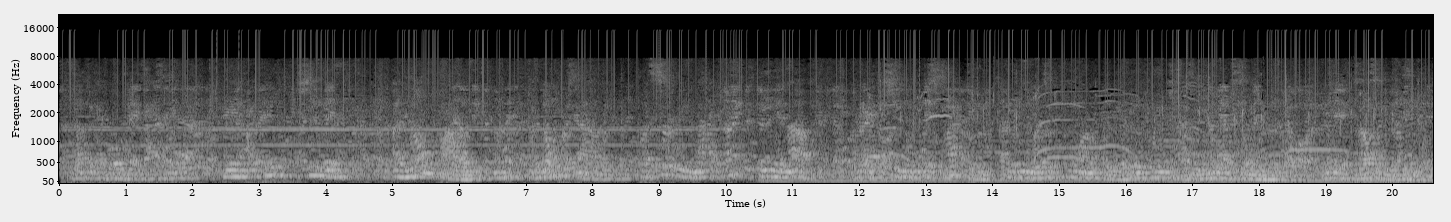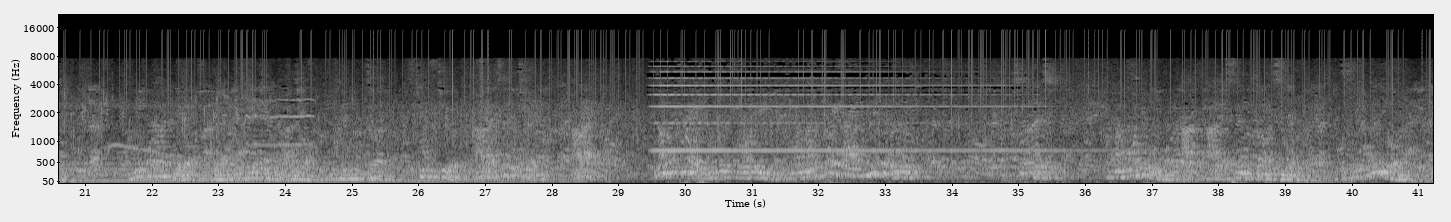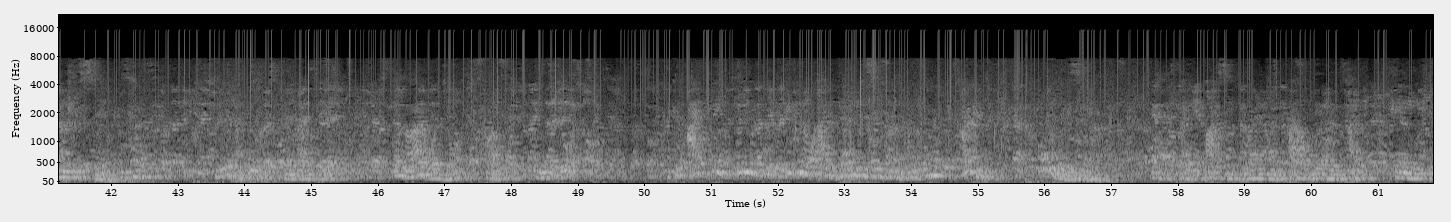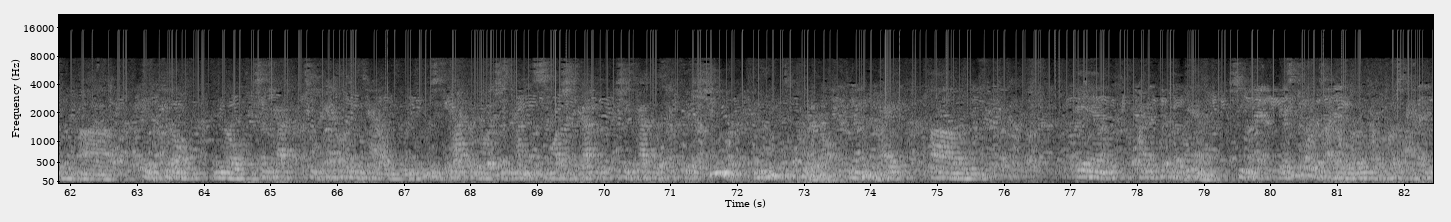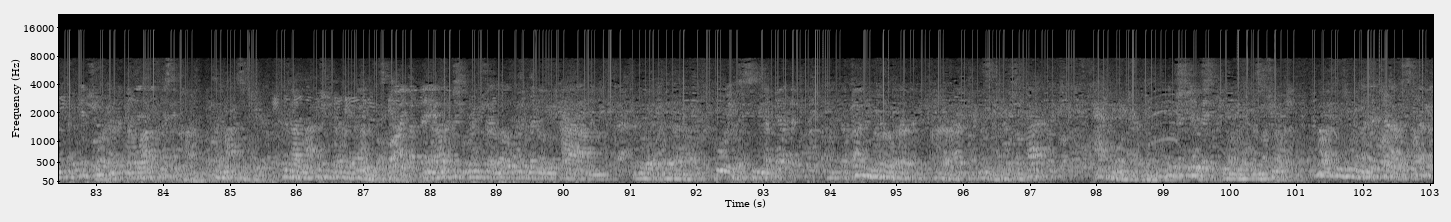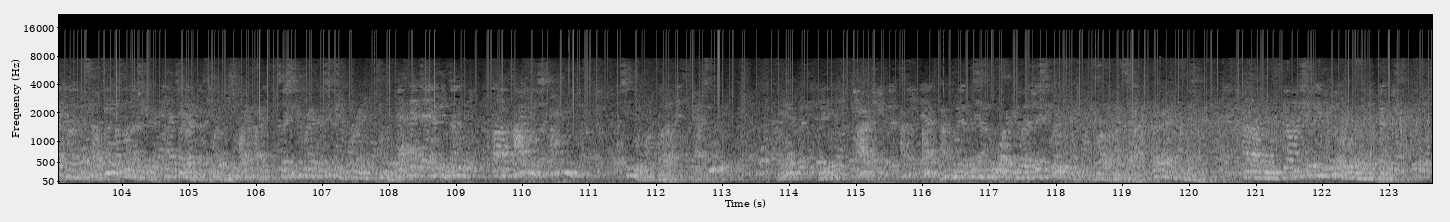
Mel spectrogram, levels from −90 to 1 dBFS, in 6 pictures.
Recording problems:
garbled, watery; badly; nothing above 7.5 kHz
room echo; noticeable; dies away in 0.8 s
off-mic speech; somewhat distant
background music; loud; throughout; 6 dB below the speech
murmuring crowd; loud; throughout; 3 dB below the speech
crackle, like an old record; noticeable; 10 dB below the speech

